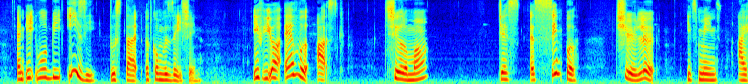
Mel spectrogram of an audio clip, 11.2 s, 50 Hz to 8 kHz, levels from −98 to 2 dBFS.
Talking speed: 120 wpm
